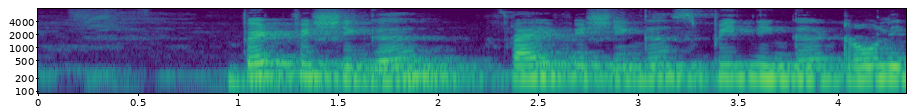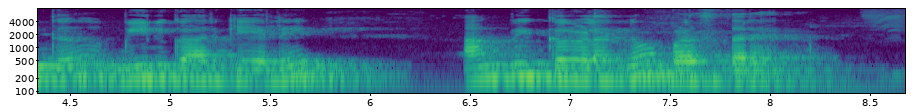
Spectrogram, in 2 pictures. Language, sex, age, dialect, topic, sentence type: Kannada, female, 51-55, Mysore Kannada, agriculture, statement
